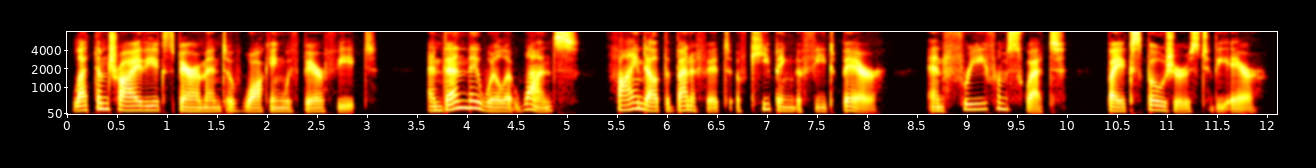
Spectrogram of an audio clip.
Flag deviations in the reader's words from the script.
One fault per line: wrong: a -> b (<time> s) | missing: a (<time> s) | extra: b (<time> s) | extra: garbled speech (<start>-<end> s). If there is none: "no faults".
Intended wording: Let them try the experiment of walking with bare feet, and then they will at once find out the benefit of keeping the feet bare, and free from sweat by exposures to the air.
no faults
